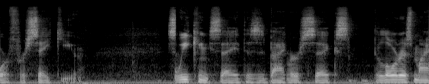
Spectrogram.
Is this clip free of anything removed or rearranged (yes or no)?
no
